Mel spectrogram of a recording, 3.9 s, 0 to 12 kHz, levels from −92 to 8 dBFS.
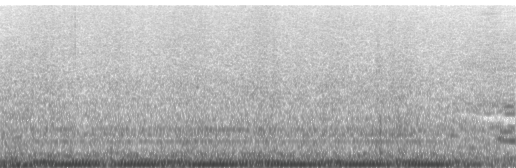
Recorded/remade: recorded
